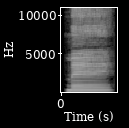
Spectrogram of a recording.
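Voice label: "mei", tone 1, pronunciation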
